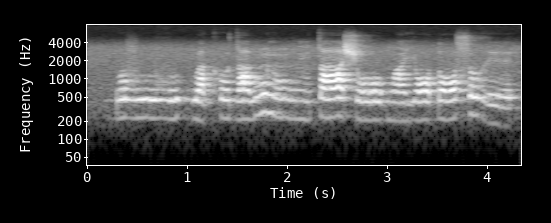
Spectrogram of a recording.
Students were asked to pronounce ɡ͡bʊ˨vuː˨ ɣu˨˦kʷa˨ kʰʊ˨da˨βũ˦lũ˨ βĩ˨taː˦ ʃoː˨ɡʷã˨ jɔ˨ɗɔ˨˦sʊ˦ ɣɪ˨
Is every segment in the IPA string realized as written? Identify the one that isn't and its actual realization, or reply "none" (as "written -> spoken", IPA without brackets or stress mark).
none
